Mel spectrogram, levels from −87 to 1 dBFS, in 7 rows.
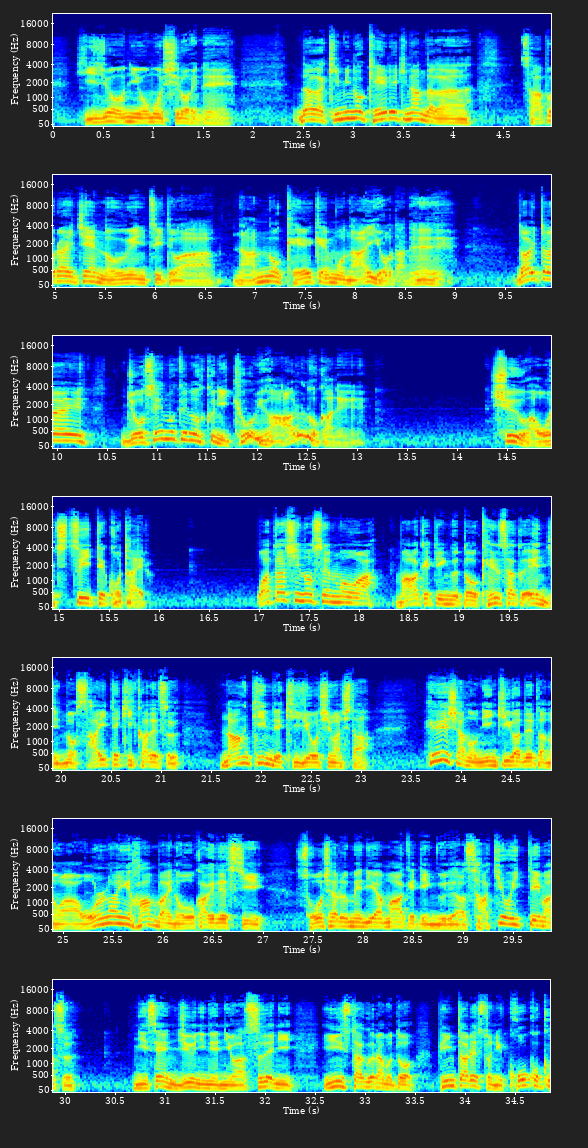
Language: Japanese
